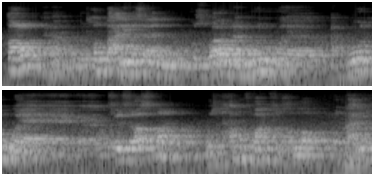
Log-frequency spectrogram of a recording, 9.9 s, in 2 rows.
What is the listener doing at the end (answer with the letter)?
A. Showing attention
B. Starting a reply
A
